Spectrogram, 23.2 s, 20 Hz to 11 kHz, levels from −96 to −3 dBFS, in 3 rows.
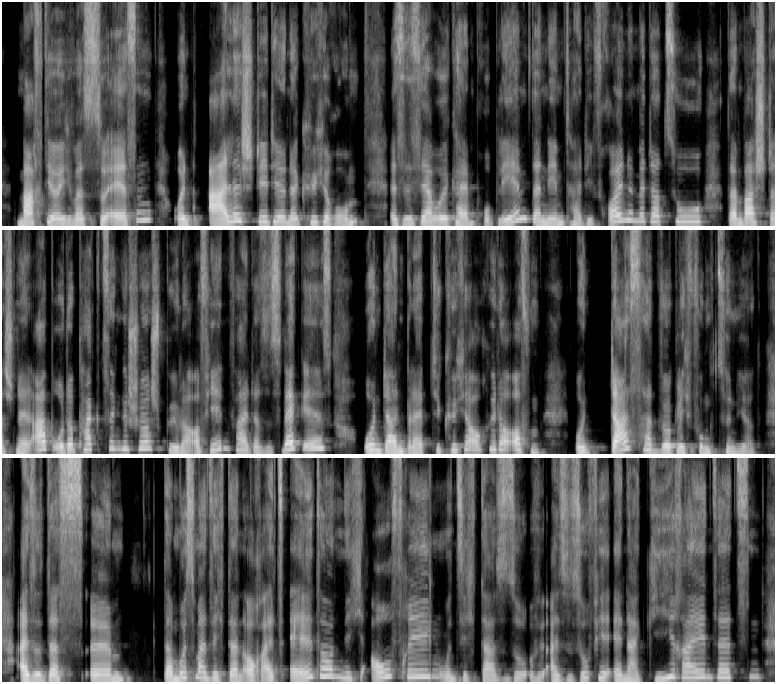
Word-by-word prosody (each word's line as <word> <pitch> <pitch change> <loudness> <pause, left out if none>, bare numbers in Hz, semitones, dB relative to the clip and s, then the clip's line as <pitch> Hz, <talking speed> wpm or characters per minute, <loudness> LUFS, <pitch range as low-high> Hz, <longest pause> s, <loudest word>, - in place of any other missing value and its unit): macht 225 +3 +3
ihr 245 -4 +4
euch 225 +1 0
was 225 0 +1
zu - - +1
essen 370 - +2 0.3
und 230 0 0
alles 320 +7 +6
steht 280 -5 -1
hier 270 -1 +2
in 245 - -2
der 230 -1 0
Küche 250 +2 -2
rum. 195 +9 -4 0.3
Es 210 0 -1
ist 225 +1 -2
ja 250 -2 +3
wohl 235 -1 +2
kein 220 -3 0
Problem, 210 - -2
dann 230 - +1
nehmt 220 0 -2
halt 175 -4 -5
die 180 - -7
Freunde 295 - 0
mit 320 -1 -6
dazu, 290 0 -2 0.2
dann 215 -1 +2
wascht 230 0 +3
das 215 -1 -2
schnell 200 -2 -2
ab 335 +1 +3
oder 235 +3 +2
packt's 295 +5 -4
in 330 -1 -4
Geschirrspüler. 320 - -2
Auf 215 0 -2
jeden 320 +7 -3
Fall, 265 -6 -2
dass 205 -5 -6
es 190 +4 -3
weg 320 +4 +5
ist 185 +1 0 0.3
und 250 0 +2
dann 225 -2 +4
bleibt 195 -2 -2
die 220 - -5
Küche 245 +6 -2
auch - - -3
wieder 305 +3 0
offen.“ 175 -9 -1 0.3
Und 195 -3 +1 0.2
das 300 +9 +6
hat 275 -7 -2
wirklich 235 -2 +1
funktioniert. 200 -6 -5 0.3
Also, 215 +3 +5
das, 235 +2 +4
ähm 230 -2 +2 0.3
da 210 -1 +4
muss 270 +8 +2
man 280 -4 +1
sich 240 -1 -3
dann 225 -2 +1
auch 215 -2 +2
als 180 +2 +2
Eltern 340 +3 +1
nicht 250 -3 -6
aufregen 330 +2 0
und 225 -2 -4
sich 220 -1 -5
da 225 0 -1
so 220 +3 -4 0.2
also, 195 -1 -2
so 240 +8 -3
viel 255 0 -4
Energie 220 - -1
reinsetzen. 310 +1 -2
235 Hz, 200 wpm, -24 LUFS, 215-290 Hz, 0.3 s, alles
